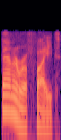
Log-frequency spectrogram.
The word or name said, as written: phanerophyte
